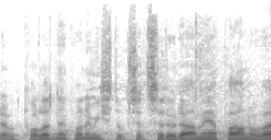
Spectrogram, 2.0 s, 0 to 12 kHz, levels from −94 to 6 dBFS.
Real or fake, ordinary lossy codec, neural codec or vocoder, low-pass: real; Opus, 24 kbps; none; 10.8 kHz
